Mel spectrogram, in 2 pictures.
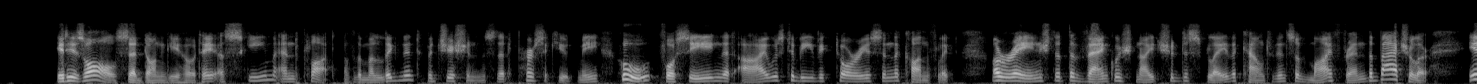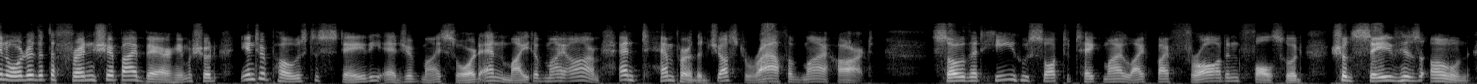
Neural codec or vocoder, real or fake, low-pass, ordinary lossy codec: codec, 16 kHz in and 24 kHz out, 1 kbps, XY-Tokenizer; fake; 7.2 kHz; Opus, 32 kbps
